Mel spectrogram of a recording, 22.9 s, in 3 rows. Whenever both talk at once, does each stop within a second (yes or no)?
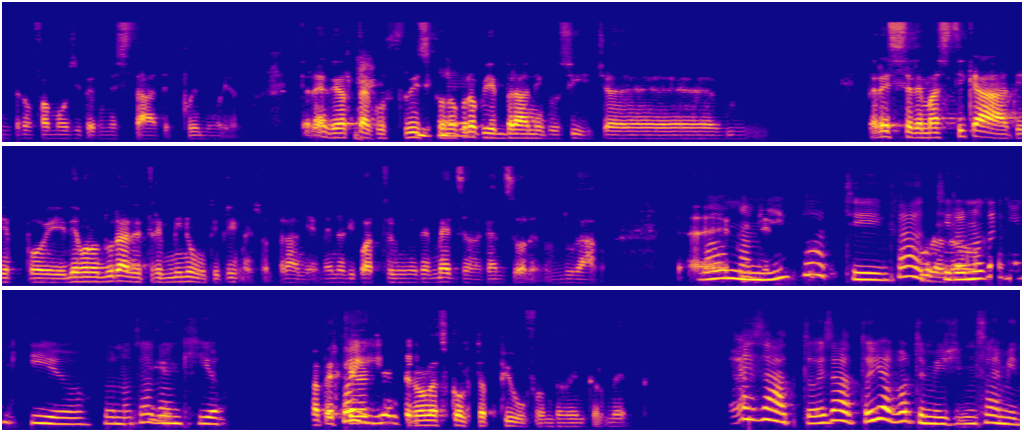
yes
